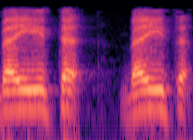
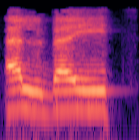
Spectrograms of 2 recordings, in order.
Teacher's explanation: احرصوا على التاء فيها همس، فيها همس وليست قلقلة · Shown in: second take · الهمس أخف، لا نقول بيت بيت، هذا خطأ، فهي فيها همس.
